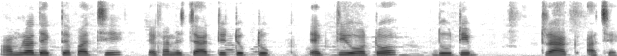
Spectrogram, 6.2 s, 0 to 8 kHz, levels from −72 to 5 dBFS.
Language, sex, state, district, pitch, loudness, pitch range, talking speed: Bengali, female, Assam, Hailakandi, 240 Hz, -19 LUFS, 225-250 Hz, 105 wpm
